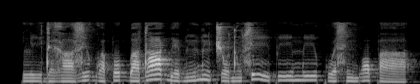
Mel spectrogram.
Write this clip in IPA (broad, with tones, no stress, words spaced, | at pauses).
liː˨dɛ˨ɣaː˨ zi˧ɡʷa˨ po˦ɡ͡ba˧ daː˦ ɡ͡be˨ɓĩ˨˦ɓĩ˧ t͡ʃo˧dũ˧ siː˦˨piː˧ miː˧kʷɛ˨sĩ˨bɔ˧ paː˨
